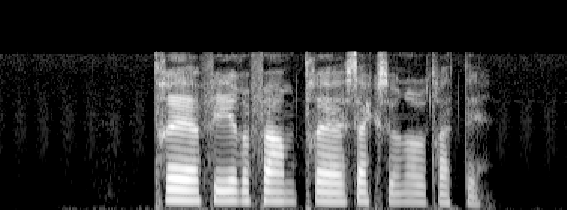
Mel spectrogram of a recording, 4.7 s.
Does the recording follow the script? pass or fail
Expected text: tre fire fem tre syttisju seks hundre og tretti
fail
